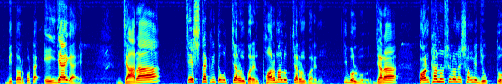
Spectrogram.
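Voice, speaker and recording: A man giving a spoken lesson on pronunciation, spelling words out slowly step by step and asking rhetorical questions. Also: sits high, no echo. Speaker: Bengali pronunciation teacher.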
